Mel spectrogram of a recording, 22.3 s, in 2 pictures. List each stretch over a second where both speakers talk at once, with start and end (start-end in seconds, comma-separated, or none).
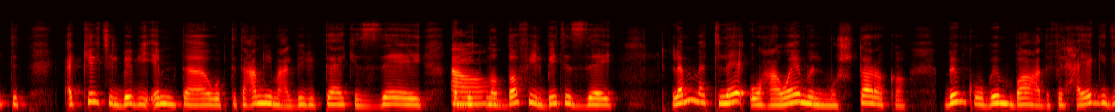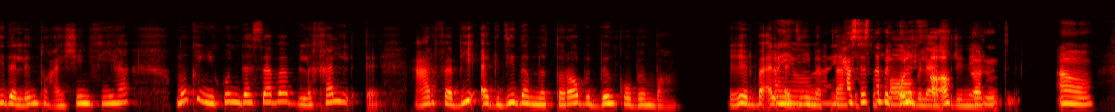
18.9-21.0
